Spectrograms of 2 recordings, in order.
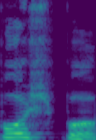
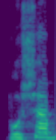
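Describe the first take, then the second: First: पुष्प as one syllable, "pushp"; correct half-letter reading. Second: पुष्प opened up as "pu-shap"; wrong full-letter reading. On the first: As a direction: run sh straight into p in पुष्प. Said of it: "पुष्प नहीं पढ़ना". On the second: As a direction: put a vowel after sh in पुष्प. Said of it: "नहीं पढ़ना". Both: Shown as a demonstration.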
